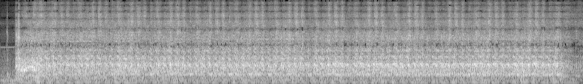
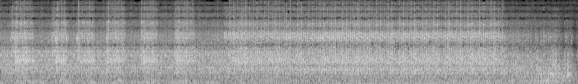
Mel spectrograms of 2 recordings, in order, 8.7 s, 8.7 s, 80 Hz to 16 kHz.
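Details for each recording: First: 1998 GMC C8500 with a 3116E diesel, valve cover off, cranked while checking the injectors for oil spray, ECM suspected: the starter whirs at an even speed for about eight seconds, but the engine never catches; crank, no start. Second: 1998 GMC C8500 with Caterpillar 3116E diesel, after transfer pump air leak fix and cooling down: steady idle clatter, then smoothly rises to higher idle on throttle; no-start later returned after restart, ECM suspected.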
